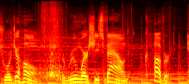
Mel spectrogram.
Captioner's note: slide scrapes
